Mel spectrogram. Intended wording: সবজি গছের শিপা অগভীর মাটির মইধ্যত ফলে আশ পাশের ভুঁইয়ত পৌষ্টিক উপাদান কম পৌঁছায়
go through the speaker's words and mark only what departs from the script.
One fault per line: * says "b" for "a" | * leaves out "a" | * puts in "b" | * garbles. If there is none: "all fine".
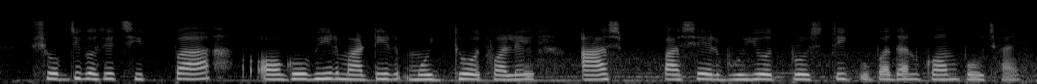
all fine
